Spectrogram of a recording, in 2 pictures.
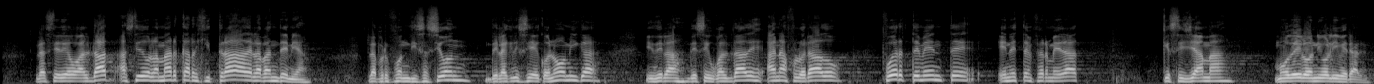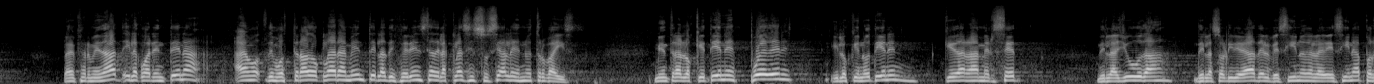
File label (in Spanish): Cuña; dip Moraga Imp Super Ricos rechazo en camara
